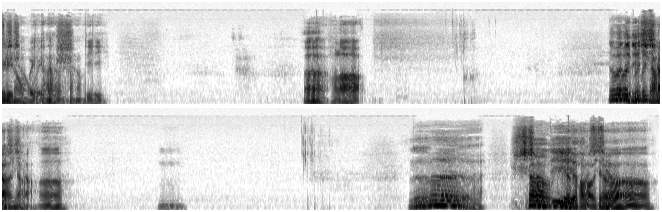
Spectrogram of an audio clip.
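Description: An older man speaks calmly in short phrases with pauses, heard through a microphone.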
